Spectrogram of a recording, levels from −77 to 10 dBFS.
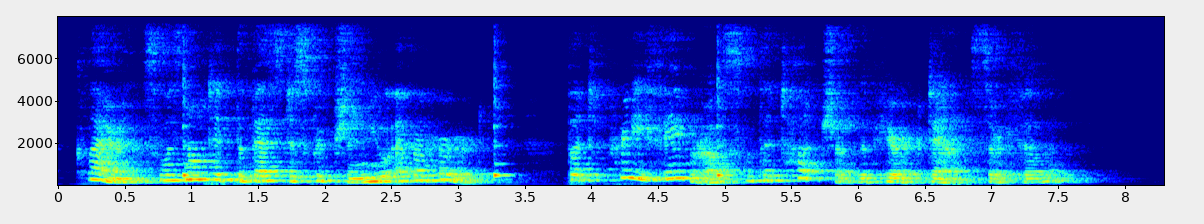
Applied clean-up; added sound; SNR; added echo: none; Cowbell; 7 dB; reverberation time 0.9 s.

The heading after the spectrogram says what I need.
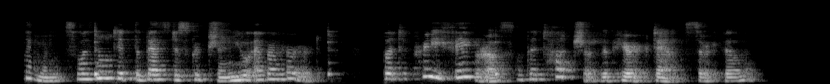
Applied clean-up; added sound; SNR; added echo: neural mask model DeepFilterNet 3.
